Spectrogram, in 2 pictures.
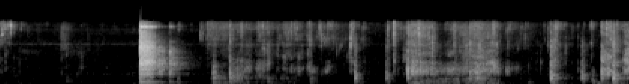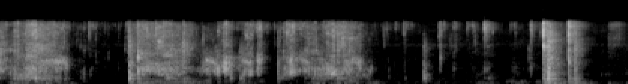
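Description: Steel ladle stirring and mashing soft cooked rice and dal with coconut milk in an aluminium pressure cooker, in bouts of scraping and sloshing. A sharp knock of the ladle on the pot comes about two seconds in, and a few more knocks come near the end.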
